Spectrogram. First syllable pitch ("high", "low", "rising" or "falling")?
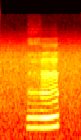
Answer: rising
